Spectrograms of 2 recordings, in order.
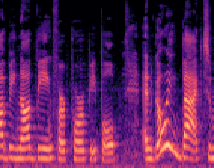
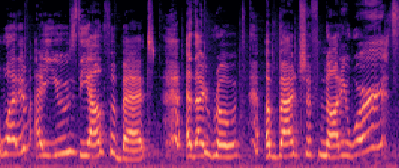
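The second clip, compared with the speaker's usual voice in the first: words squeezed through teary laughter; 4 semitones higher than usual. Speaker shares an idea mid-story, laughing to tears. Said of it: "I'm laughing, crying".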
